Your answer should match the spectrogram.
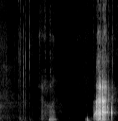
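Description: Mostly quiet with a few faint soft sounds, then near the end a short, loud, breathy vocal burst from a person doing a play voice.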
